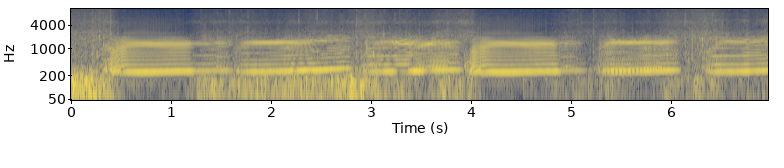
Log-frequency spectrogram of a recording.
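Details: Banded bullfrogs calling at night from a rainwater puddle in a graveyard after rain, males inflating their throats and competing to be loudest; deep, resonant bleating calls about a second long overlap one after another in a loud chorus.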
